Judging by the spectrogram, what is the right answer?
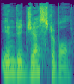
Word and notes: indigestible: American English

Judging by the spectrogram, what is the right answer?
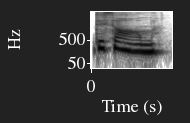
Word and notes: disarm: British English

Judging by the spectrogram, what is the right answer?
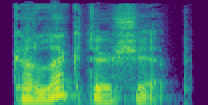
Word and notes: collectorship: British English

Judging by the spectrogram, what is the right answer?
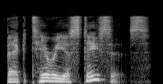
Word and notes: bacteriostasis: British English

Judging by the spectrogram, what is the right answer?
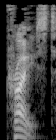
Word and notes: priced: British English

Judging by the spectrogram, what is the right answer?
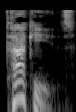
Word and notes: khakis: British English

